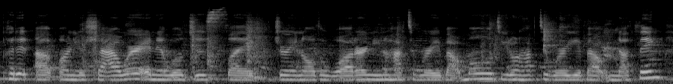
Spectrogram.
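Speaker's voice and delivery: ordinary talk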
